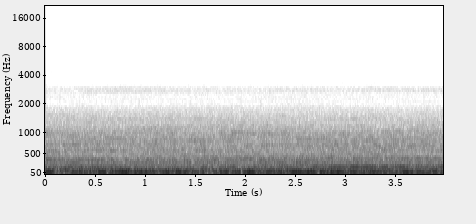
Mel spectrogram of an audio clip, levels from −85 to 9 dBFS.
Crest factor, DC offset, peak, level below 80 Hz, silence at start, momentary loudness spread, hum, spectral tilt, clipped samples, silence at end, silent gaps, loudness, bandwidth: 12 dB; under 0.1%; -4 dBFS; -16 dBFS; 0 s; 4 LU; none; -14.5 dB/octave; under 0.1%; 0 s; none; -17 LUFS; 1.5 kHz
